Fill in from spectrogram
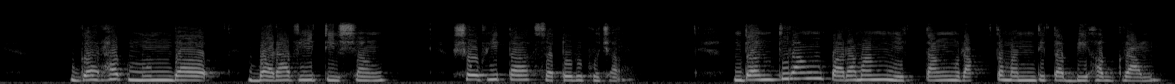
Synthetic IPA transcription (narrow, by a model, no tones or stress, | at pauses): ɡʌɾɐkmund̪ɐbʌɽabʱit̪iʃɐŋ | ʃoʋʱit̪ɐsɔt̪uɾbʱut͡ʃɐ | d̪ʌnt̪uɾaŋpɐɾɐmaŋnit̪ːaŋɾak̚t̪ɐmʌnd̪it̪ɐbiɦɐɡɾam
